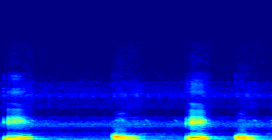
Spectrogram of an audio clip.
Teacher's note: अर्धसंवृत में जो है मुख द्वार संवृत की तुलना में अधिक खुलता है। जो हमारा संवृत था यानी कि उसकी तुलना में जो है अधिक खुलता है।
